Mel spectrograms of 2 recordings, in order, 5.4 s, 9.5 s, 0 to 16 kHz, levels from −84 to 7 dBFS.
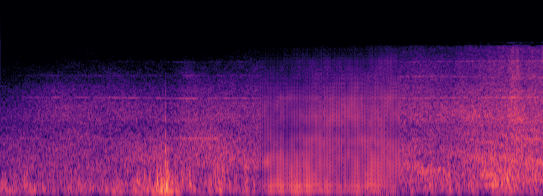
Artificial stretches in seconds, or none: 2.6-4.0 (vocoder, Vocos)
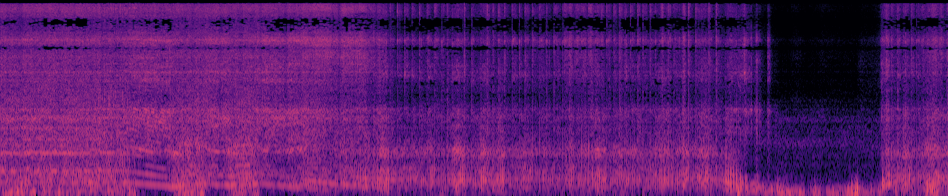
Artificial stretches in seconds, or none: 0.0-1.0 (autoencoder, DAC-VAE); 1.7-9.5

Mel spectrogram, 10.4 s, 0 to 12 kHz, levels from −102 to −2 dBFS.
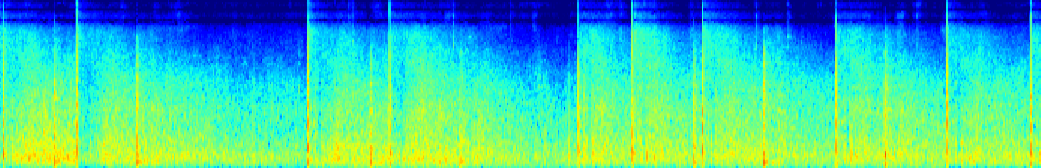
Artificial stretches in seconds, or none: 4.1-4.6 (vocoder, BigVGAN v2); 5.0-6.9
